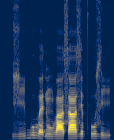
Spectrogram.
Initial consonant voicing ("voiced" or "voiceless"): voiced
